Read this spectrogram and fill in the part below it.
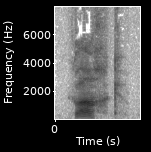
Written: glac

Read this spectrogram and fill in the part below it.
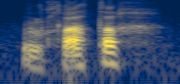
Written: An Cladach

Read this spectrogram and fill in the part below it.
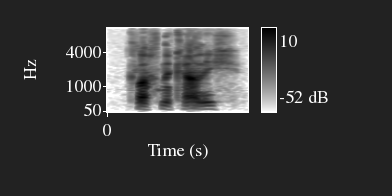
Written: Clach na Caillich

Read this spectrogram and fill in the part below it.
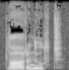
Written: Blar an Uillt

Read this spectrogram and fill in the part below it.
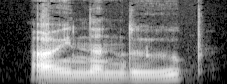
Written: Abhainn nan Lub

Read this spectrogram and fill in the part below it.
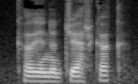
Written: coillenandearcag

